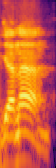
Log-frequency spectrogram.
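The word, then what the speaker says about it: جنان: শব্দটি আমি জানান উচ্চারণ করেছি, আল জানান বা জানান অর্থাৎ কলব। শব্দটাকে অন্যভাবে কেউ কেউ ভুল উচ্চারণ করে থাকেন। আশা করি তারা ভুল উচ্চারণ না করে শুদ্ধ উচ্চারণ করবেন।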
